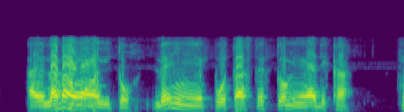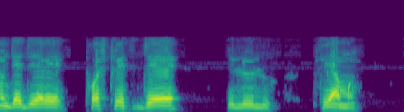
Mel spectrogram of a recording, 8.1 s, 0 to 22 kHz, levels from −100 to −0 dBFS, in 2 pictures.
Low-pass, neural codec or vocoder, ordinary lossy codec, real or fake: 5.4 kHz; none; none; real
